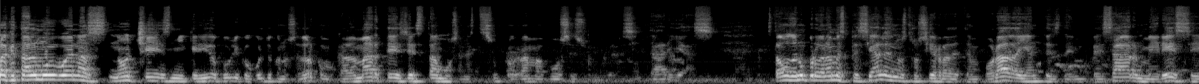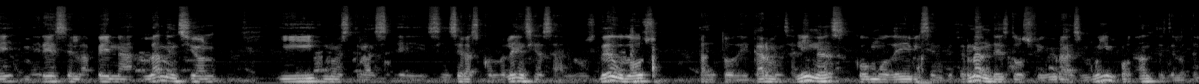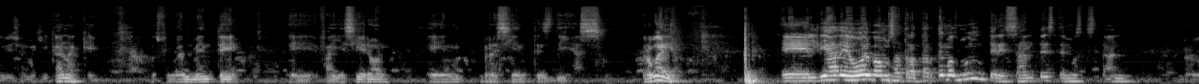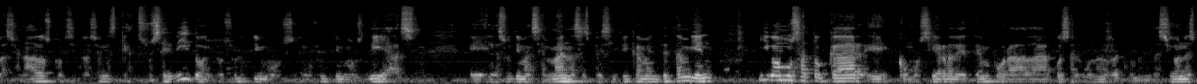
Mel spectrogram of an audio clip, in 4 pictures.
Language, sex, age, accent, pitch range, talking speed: Spanish, male, 30-49, Mexican, 120-155 Hz, 155 wpm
